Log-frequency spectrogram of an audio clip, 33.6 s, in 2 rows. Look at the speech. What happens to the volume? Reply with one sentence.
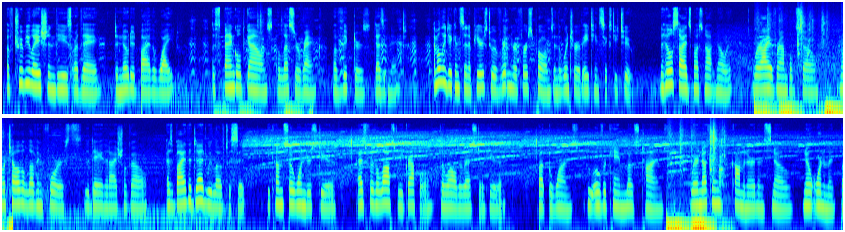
The volume of the speech stays about the same.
